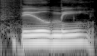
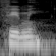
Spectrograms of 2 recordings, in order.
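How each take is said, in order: First: The L sound in 'feel' is pronounced. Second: The L sound in 'feel' is dropped. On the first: "You don't have to say feel me" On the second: "take the L off. It'd be like feel me. You gotta say it like that"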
